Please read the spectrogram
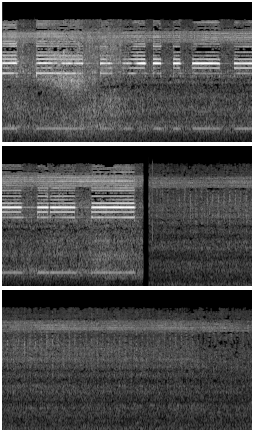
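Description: A vehicle horn tooting over and over, a string of short blips and blasts held up to about a second. After a sudden cut about eight seconds in, a tractor engine running steadily.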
